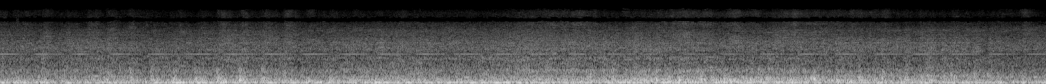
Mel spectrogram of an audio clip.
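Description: BNSF freight train of covered hopper cars passing at speed: a steady, loud rumble of steel wheels rolling on the rails.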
